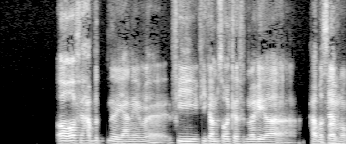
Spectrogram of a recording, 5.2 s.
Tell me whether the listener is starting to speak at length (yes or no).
yes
